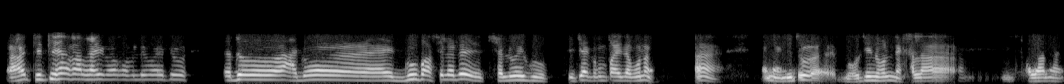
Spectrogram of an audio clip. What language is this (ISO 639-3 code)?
asm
